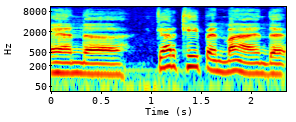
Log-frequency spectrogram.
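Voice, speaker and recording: A man's speech carries ordinary pitch variation, with noticeable background noise throughout. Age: 70s. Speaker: angler. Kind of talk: casual chat. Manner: halting.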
